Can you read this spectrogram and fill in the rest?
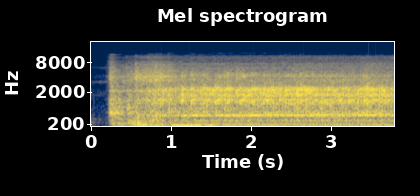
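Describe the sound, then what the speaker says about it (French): Engine of a Panhard VBL light armoured military vehicle catching after a brief quiet moment, then settling into a loud, steady, rumbling idle close by. "Un VBL, un véhicule blindé léger de marque Panhard"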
